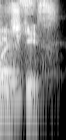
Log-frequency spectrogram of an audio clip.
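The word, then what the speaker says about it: pączki: Like here in Chicago, we do pashkis. Yes. Punchkis. They're pronounced punchkis, which is Polish, and that's just like a fatty donut filled with cream.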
